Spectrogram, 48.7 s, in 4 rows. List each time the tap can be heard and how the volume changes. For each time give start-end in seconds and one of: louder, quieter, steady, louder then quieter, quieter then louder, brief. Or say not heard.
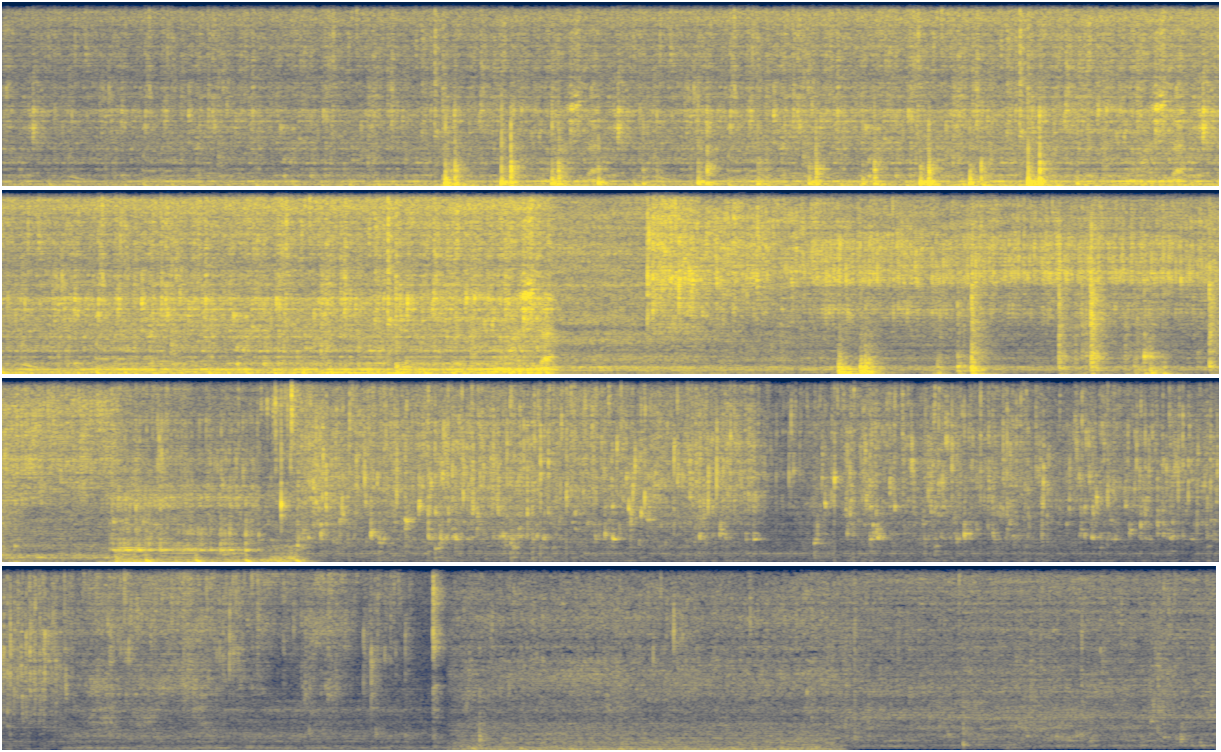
0.0-48.6 louder then quieter.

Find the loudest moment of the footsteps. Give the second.
10 s.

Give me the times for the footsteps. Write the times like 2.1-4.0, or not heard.
4.4-10.8.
